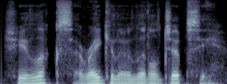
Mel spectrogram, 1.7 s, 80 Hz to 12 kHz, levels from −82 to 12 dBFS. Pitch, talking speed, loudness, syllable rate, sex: 100 Hz, 210 wpm, -15 LUFS, 6.5 syllables/s, male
